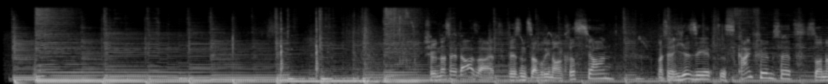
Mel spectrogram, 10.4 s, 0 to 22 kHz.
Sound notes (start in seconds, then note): 3.5 knock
